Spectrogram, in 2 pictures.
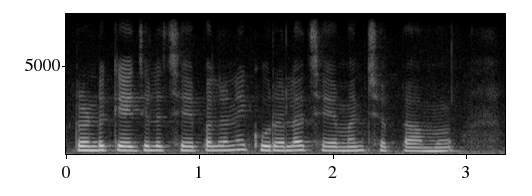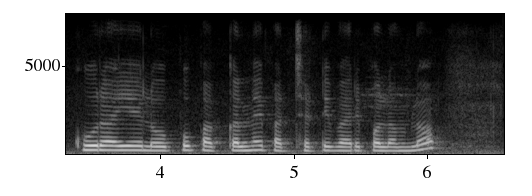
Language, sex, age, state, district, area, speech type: Telugu, female, 18-30, Telangana, Suryapet, urban, spontaneous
